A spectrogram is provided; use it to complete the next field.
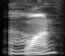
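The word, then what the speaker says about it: Huan: skipped the pronunciation key can't what is it spell it h u a an Juan Juan thank you yeah yeah yeah let's go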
